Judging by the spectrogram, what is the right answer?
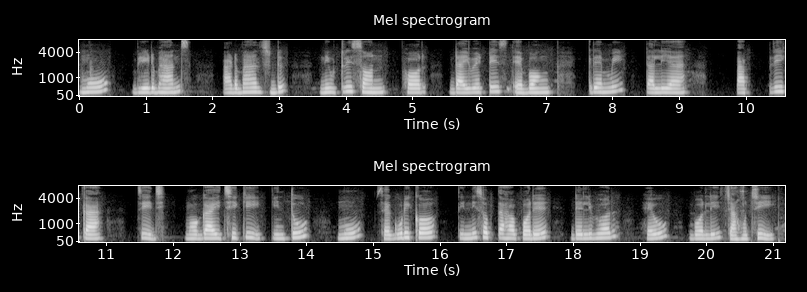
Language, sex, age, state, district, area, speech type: Odia, female, 30-45, Odisha, Balasore, rural, read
